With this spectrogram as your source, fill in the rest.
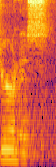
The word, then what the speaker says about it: Uranus: It's pronounced Uranus.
